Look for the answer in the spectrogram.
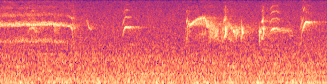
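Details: Wild birds singing in a forest in the early morning in autumn in Japan: a long thin whistle near the start, then short chirps and rising-falling whistled notes, with steady background hiss.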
